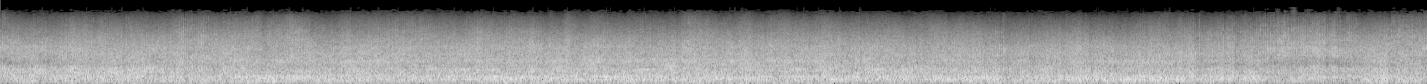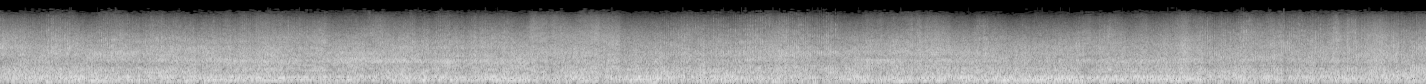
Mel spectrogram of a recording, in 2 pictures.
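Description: A pack of dirt bikes racing on an indoor arenacross track, many engines running hard together in one loud, steady drone that echoes under the arena roof.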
